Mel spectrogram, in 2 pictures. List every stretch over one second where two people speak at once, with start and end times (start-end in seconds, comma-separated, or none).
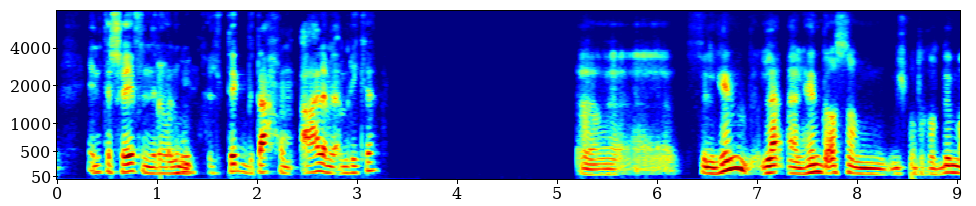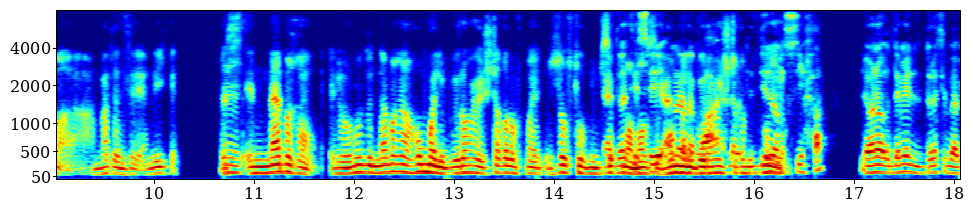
14.5-16.4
